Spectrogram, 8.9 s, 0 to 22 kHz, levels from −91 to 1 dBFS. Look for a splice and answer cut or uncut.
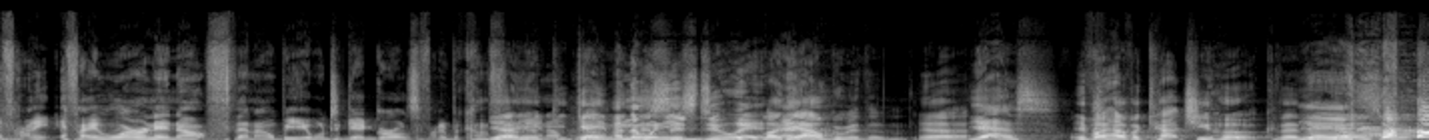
cut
